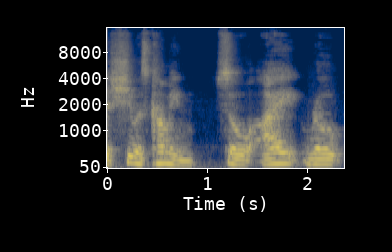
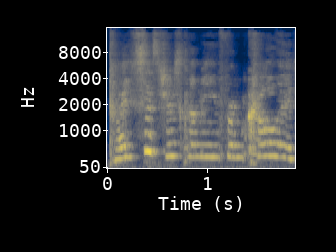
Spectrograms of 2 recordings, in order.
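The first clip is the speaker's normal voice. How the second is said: put-on child voice, much higher in pitch. Retelling what a little boy from her youth group used to say, imitating Daniel's high child voice. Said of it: "He had a really high voice".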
